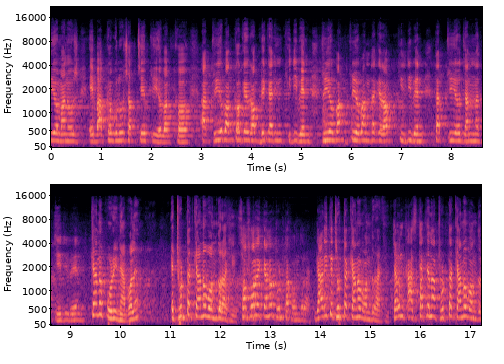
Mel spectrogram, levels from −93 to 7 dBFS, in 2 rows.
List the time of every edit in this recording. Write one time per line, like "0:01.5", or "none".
0:09.3
0:12.3
0:13.8
0:15.3

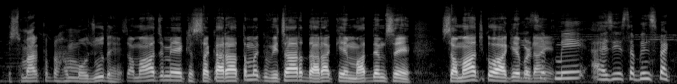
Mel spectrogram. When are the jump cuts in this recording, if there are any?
0:01.4
0:05.3

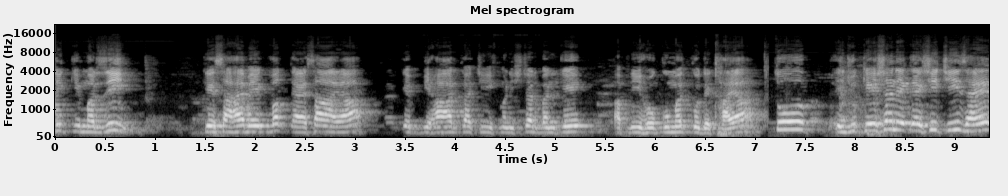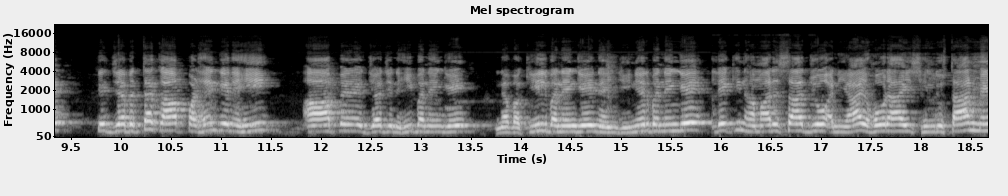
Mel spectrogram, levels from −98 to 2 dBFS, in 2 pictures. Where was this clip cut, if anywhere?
0:07.1
0:15.9

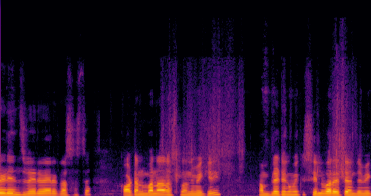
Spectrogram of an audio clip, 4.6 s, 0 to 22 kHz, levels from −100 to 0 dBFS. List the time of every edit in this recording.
0:01.3

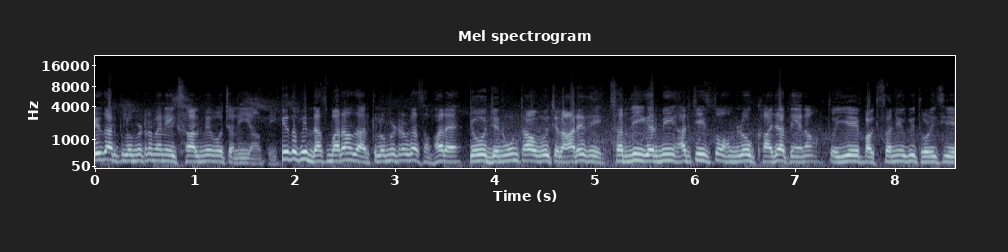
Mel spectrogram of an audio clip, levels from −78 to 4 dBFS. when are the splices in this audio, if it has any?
0:01.9
0:03.7
0:05.1
0:07.2

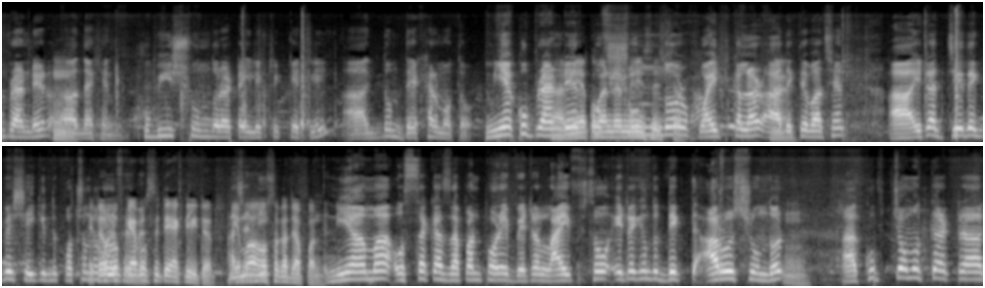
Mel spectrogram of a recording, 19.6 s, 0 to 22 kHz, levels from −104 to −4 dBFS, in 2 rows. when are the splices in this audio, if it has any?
0:04.8
0:11.9

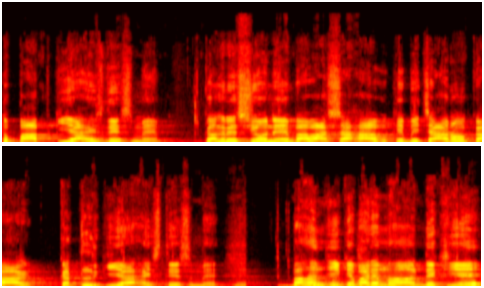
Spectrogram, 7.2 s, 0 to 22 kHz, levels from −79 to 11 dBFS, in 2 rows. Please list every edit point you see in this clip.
0:05.4

